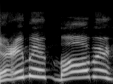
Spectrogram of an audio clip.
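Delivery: very high, put-on scolding cartoon voice. Showing off an impression in King of the Hill voice. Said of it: "I could do a good King of the Hill".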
